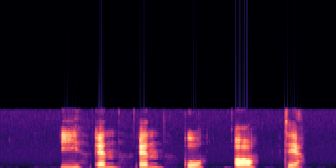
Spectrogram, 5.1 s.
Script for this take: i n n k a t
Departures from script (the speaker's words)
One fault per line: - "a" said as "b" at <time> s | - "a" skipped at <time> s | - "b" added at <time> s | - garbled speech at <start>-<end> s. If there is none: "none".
none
